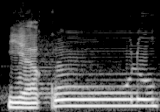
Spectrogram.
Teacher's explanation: huruf qu diayun sekali karena di depannya terdapat waw sukun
